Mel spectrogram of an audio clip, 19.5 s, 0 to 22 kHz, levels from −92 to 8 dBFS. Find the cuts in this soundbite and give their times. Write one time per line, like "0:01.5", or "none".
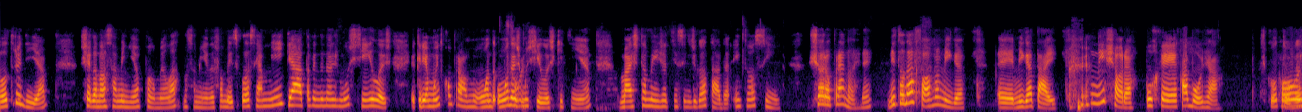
0:16.4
